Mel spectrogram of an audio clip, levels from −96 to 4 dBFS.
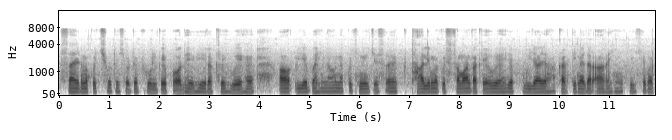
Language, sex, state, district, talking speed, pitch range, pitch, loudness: Hindi, male, Bihar, East Champaran, 185 wpm, 100-110 Hz, 105 Hz, -28 LUFS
